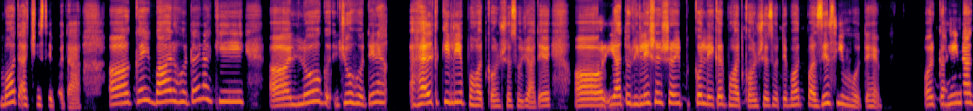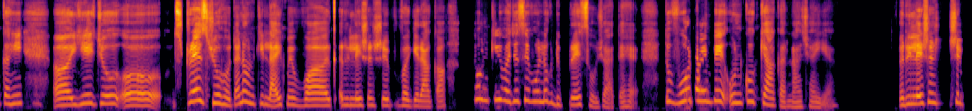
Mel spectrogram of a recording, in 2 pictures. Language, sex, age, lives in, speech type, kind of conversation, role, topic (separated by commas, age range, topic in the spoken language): Hindi, female, 40-44, India, conversation, podcast, host, Kab aapko lagta hai ki give up karna theek hota hai?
